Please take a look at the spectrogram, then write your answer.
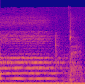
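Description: A sampled vocal from the Olympus Elements library holds an 'O' vowel on a steady pitch, then changes abruptly near the end with a brief breathy burst. It is short and close, with no talking.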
